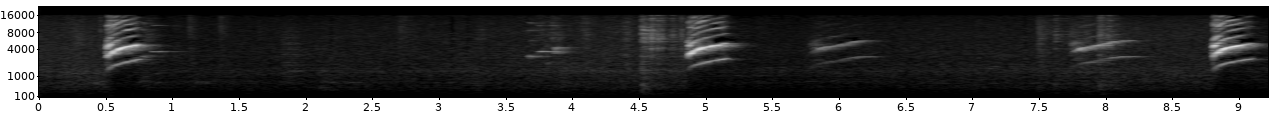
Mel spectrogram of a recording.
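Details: A canary sings bright, high, slurred whistles in short bursts of one to three notes, spaced a second or two apart, against a quiet background; song used to teach young canaries to sing.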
